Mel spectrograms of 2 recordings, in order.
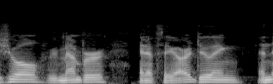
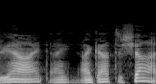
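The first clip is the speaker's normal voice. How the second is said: put-on sheepish tone, much slower. Retelling a story, the speaker quotes a friend's admission: mock-sheepish retelling. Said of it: "his friend kind of sheepishly said".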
